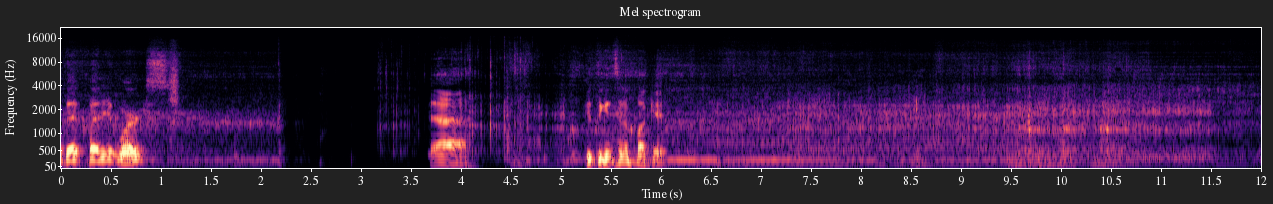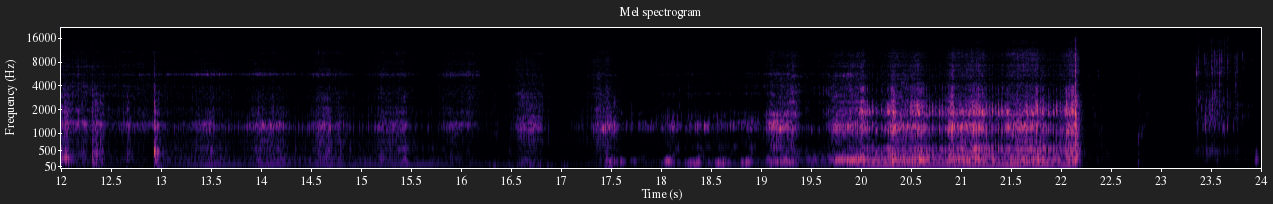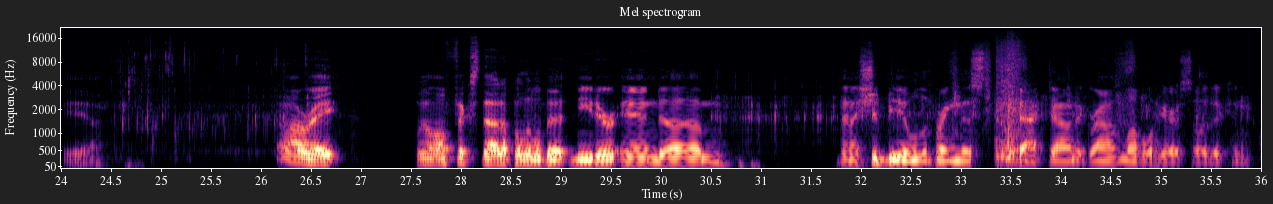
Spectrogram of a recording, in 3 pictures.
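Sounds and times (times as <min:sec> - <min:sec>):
drain pump humming: 0:00.0 - 0:02.3, 0:03.2 - 0:15.9, 0:16.6 - 0:22.2
pump sputtering and slurping air: 0:00.0 - 0:02.3, 0:03.2 - 0:22.3, 0:30.4 - 0:34.9.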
